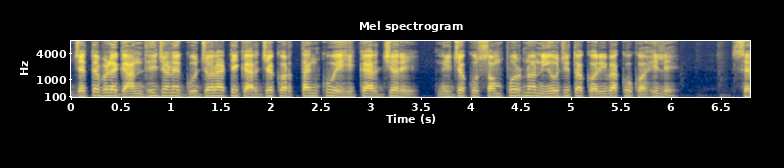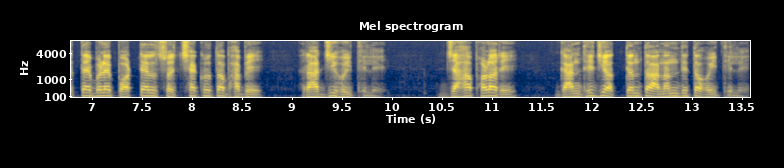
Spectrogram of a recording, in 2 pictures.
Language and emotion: Odia, neutral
